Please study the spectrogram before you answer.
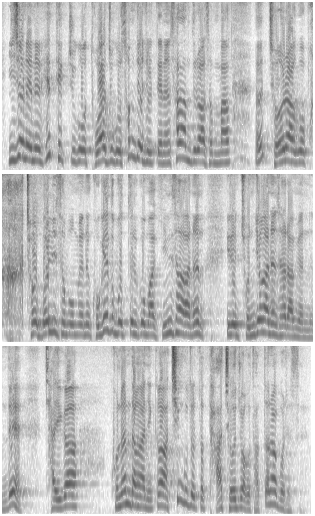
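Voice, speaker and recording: Man, pastor, Bible lecture, high-pitched voice, animated, acts out quotes.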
